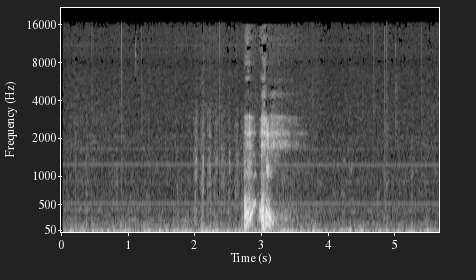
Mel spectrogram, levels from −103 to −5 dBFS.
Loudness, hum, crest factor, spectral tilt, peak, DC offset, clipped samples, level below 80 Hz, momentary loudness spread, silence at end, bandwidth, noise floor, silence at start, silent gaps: -19 LUFS; none; 24 dB; -6 dB/octave; -2 dBFS; under 0.1%; under 0.1%; -40 dBFS; 29 LU; 0.1 s; 16.5 kHz; -43 dBFS; 0.1 s; none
